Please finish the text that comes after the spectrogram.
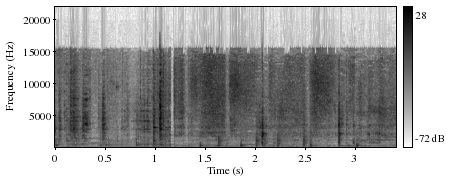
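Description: Pots and utensils being scrubbed and washed, with repeated sharp clanks and knocks of metal dishware at close range, irregular and busy, with no voices.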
